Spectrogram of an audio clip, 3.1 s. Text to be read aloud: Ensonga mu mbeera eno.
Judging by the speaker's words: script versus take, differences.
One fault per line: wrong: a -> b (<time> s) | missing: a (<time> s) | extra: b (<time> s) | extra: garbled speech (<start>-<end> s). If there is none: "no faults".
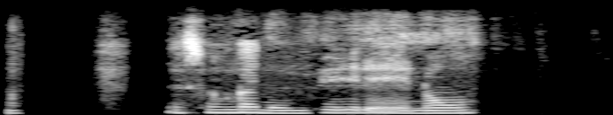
no faults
